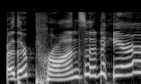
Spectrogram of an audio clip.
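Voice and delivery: rising, alarmed question; a friend suddenly alarmed; alarmed surprise. Retold or imitated. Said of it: "he was like".

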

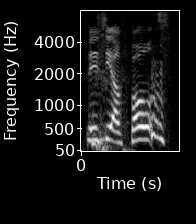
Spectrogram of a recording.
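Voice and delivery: hammed-up Australian blame; mock Australian accent. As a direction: put on a broad, bad Australian accent. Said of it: "But he's Australian".

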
